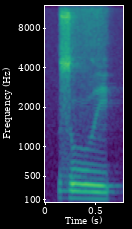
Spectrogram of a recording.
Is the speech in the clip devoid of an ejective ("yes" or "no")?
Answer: yes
